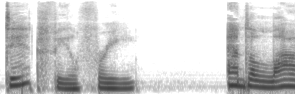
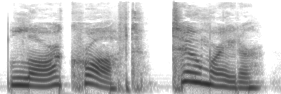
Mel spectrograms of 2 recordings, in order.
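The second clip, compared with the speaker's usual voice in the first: slower, higher and louder, triumphant; heroic flourish; 5 semitones higher, 4 dB louder, slower than usual. A narrator's reading. Heroine feels like Lara Croft, triumphant slow flourish. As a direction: savor the name like a proud action hero. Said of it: "She felt like".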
